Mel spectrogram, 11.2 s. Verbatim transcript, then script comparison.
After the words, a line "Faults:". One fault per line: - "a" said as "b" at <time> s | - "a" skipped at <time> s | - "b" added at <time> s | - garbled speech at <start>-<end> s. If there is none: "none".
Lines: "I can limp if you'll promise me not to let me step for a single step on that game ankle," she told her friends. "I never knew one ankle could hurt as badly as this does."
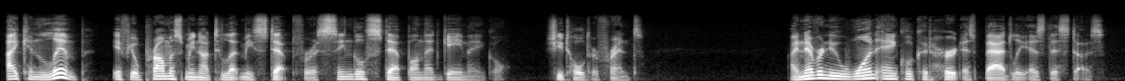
"I can limp if you'll promise me not to let me step for a single step on that game ankle," she told her friends. "I never knew one ankle could hurt as badly as this does."
Faults:
none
